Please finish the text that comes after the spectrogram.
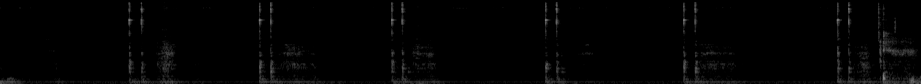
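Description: Mouse buttons and keyboard keys click while drafting in CAD software: quiet paired clicks come at a steady pace about every second and a half, with light key tapping between them.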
